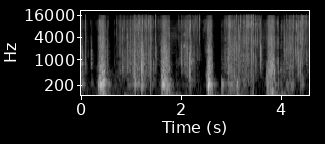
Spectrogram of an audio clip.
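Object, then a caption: White snow-textured slime. White snow-textured slime is spread flat and pressed with long-nailed fingers, then gathered and squeezed in cupped hands. It gives repeated bursts of bright, crisp crackling and crunching over a soft low squish, with short quieter stretches between the stronger presses.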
